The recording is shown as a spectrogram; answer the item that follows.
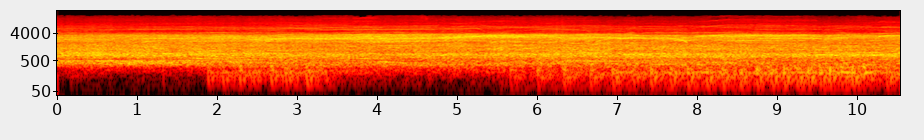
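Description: Large football crowd in a stadium stand: a steady, loud wall of massed supporters' voices with no single voice standing out.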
